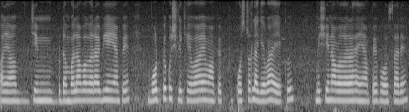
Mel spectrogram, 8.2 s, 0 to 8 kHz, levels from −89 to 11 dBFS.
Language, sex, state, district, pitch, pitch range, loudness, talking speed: Hindi, female, Haryana, Rohtak, 215 Hz, 205-220 Hz, -16 LUFS, 210 wpm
